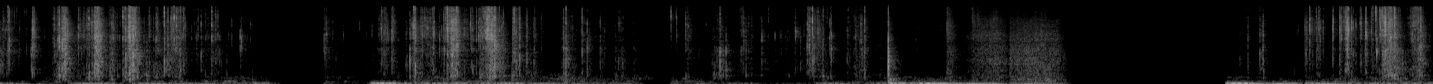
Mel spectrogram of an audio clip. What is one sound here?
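Cards are shuffled and slid against each other.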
